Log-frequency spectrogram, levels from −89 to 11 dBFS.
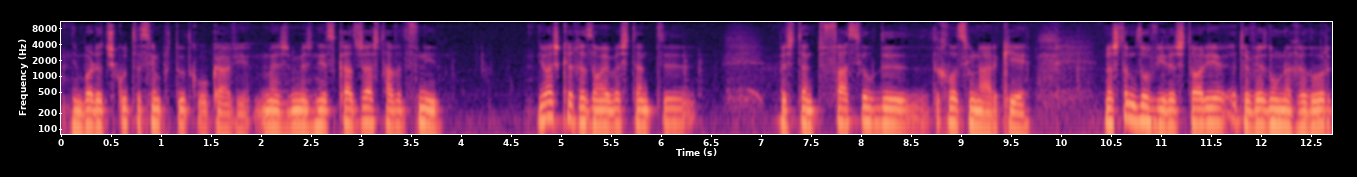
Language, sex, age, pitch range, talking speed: Portuguese, male, 20-39, 115-130 Hz, 180 wpm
